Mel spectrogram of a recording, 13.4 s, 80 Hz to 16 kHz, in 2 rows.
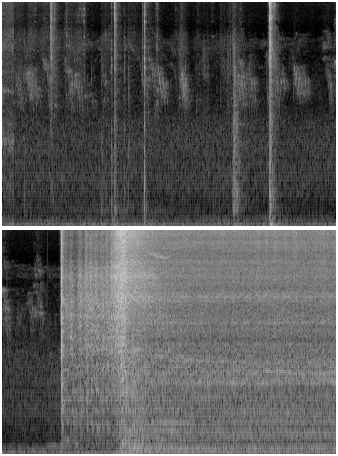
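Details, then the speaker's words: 1995 Chevrolet S10 Blazer, first start: a few clicks, brief crank, fires right up and settles into a steady even idle with no knocks or ticks; normal start, with a possible accessory pulley or belt noise suspected. "the sink pretty much fires right up sounds really good"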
